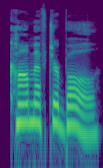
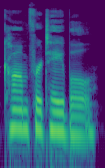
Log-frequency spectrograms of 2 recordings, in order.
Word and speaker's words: comfortable: Two funny pronunciation fixes, comfortable, calm after bull, not calm for table.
